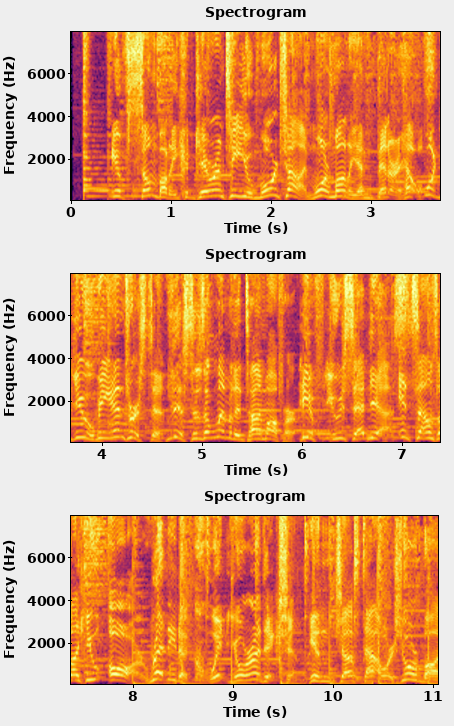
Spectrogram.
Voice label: Radio Announcement; Addiction Free Canada

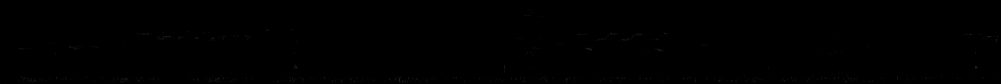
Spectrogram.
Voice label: Swedish

